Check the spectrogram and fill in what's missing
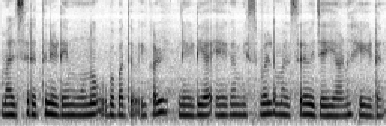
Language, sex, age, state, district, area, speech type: Malayalam, female, 18-30, Kerala, Palakkad, rural, read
